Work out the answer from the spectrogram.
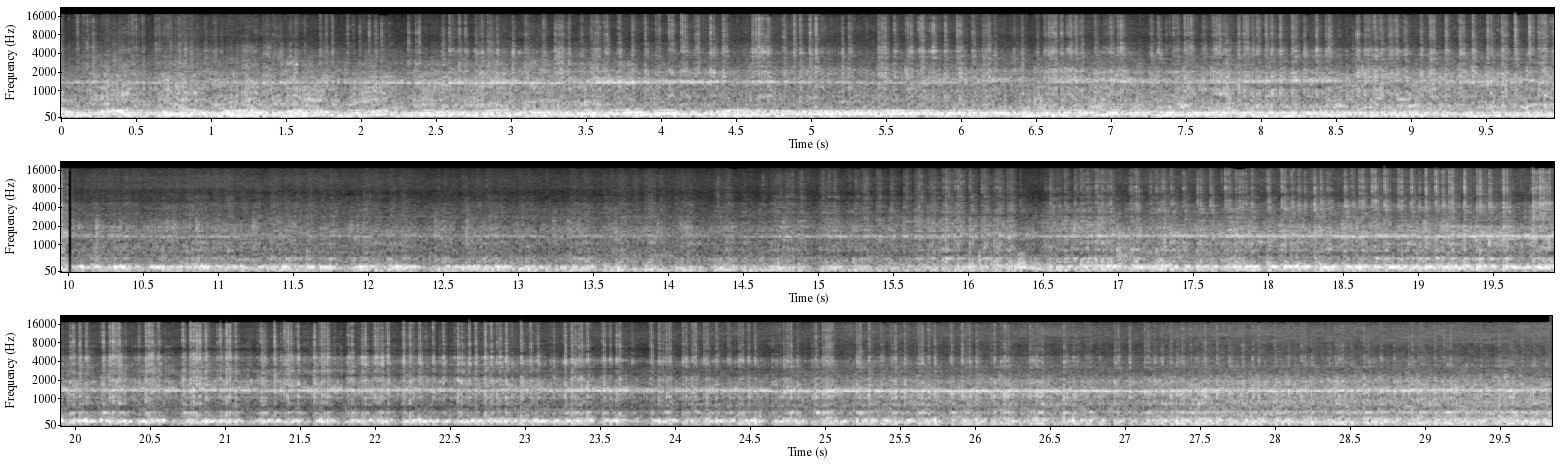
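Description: Car engines running at idle, with a steady high-pitched whine over them. The sound changes abruptly about ten seconds in.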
